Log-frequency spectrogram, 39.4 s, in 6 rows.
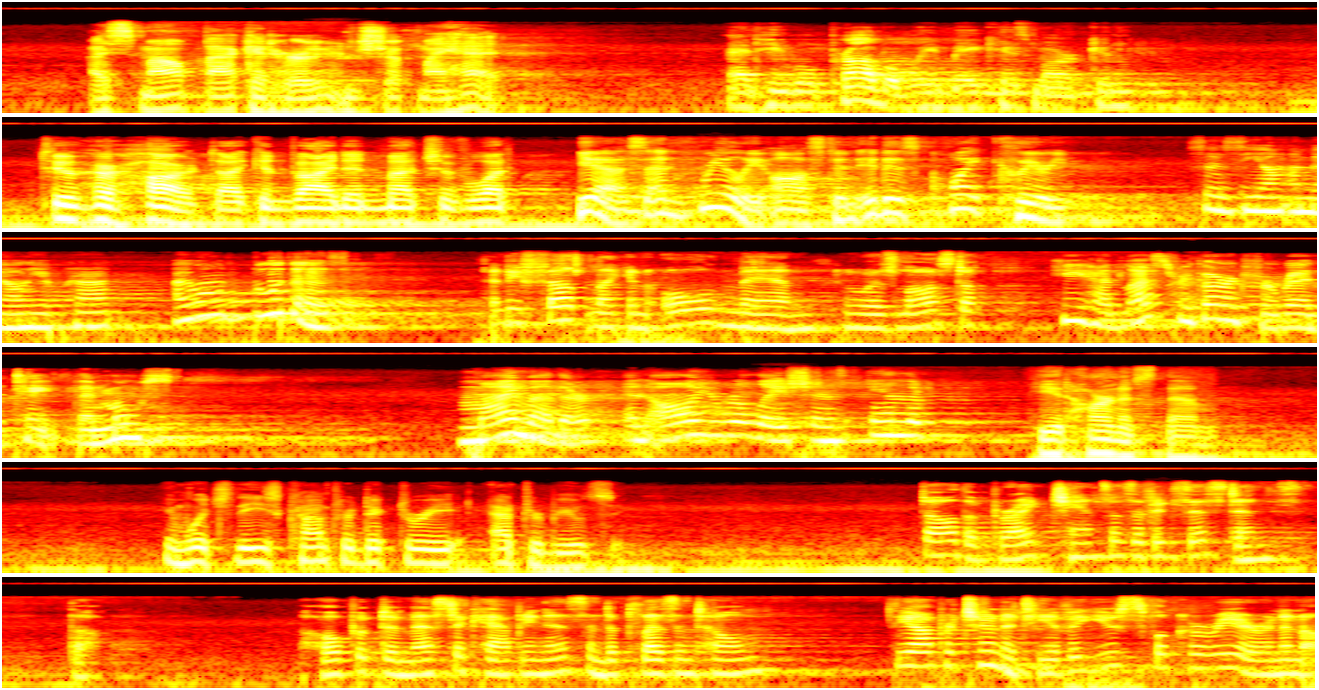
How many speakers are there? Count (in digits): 10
